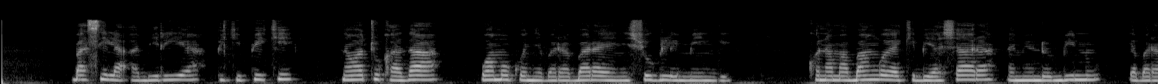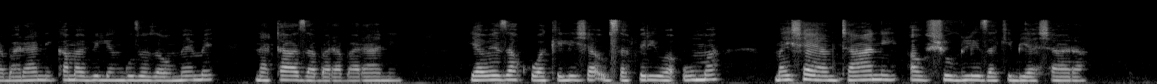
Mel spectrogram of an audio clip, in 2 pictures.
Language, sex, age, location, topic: Swahili, female, 18-24, Nairobi, government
